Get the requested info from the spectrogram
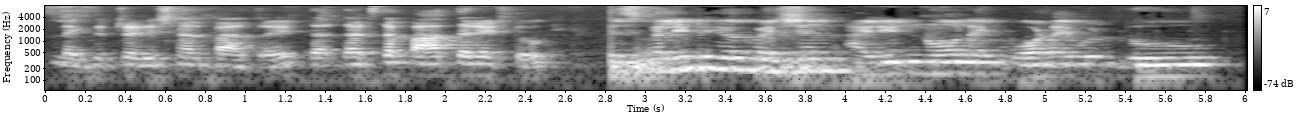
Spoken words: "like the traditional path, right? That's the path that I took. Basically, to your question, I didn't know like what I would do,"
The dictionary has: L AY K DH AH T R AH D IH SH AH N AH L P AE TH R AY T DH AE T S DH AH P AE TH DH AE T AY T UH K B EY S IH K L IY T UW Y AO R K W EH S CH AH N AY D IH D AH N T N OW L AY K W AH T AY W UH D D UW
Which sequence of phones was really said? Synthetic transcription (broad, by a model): L AY K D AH T R AH D IH SH AH N AH L P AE T R AY T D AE T S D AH P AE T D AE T AY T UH K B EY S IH L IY T UW Y AO R K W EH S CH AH N AY D IH D AH N T N OW L AY K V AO T AY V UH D D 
